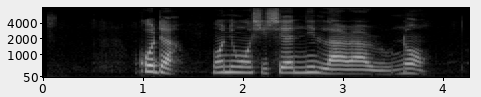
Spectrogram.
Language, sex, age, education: Yoruba, female, 15-29, tertiary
